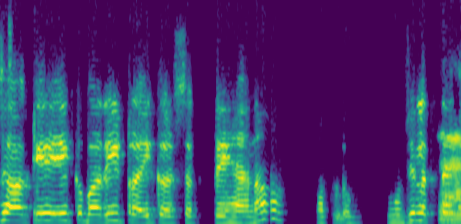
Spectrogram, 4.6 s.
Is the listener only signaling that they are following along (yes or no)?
no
